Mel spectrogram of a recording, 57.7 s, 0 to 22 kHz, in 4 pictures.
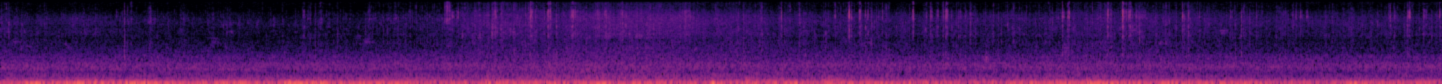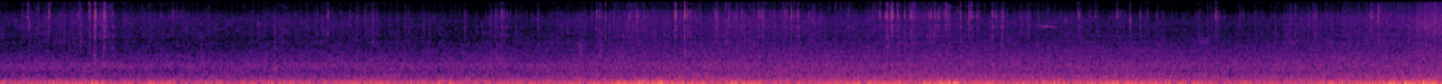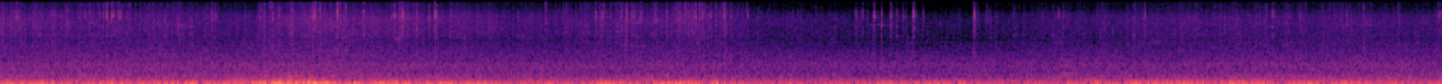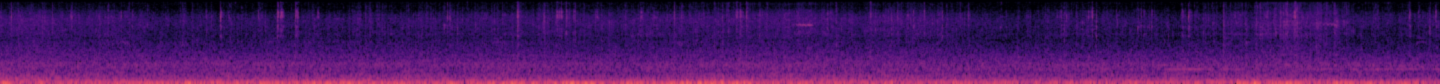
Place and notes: Winter day, place revisited
(SD702, DPA4060)
Berlin, Germany, 28 February 2020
